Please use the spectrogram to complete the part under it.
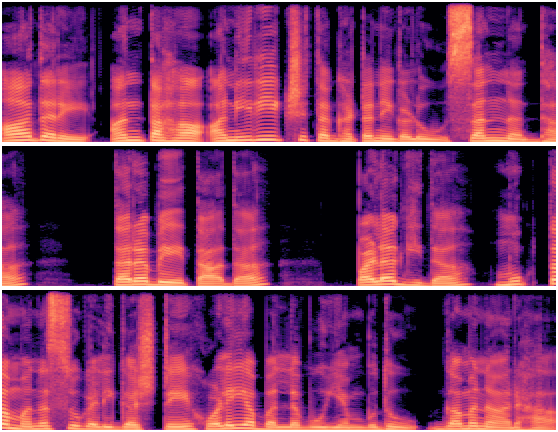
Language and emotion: Kannada, neutral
